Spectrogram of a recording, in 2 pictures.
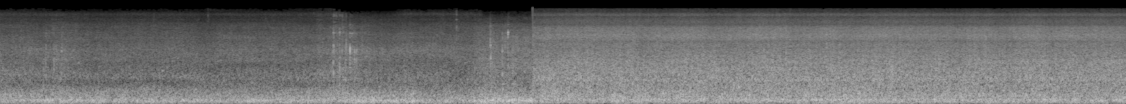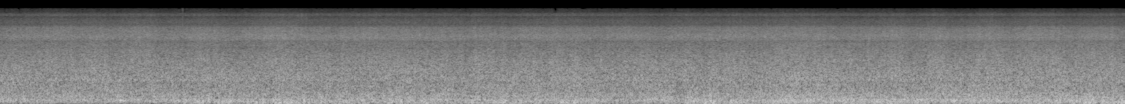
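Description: Steady rush of flowing river water mixed with wind noise on the microphone. About six seconds in it changes abruptly, becoming louder and brighter.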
